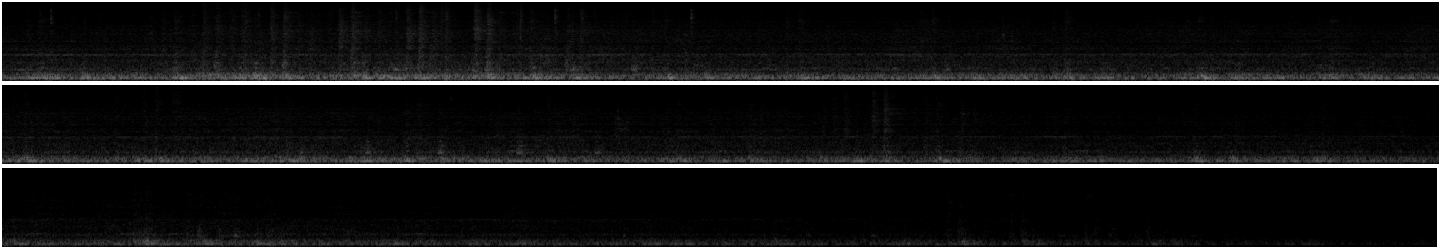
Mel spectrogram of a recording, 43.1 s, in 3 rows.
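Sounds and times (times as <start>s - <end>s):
train carriage rumbling on rails: 0.0s - 41.2s.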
